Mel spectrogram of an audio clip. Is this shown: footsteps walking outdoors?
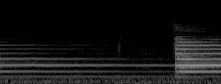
no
